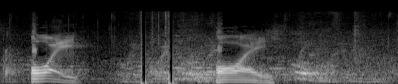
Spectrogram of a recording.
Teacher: moves towards a kind of I sound it's oi oi okay starts back moves forward and raises slightly your tongue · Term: D thong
